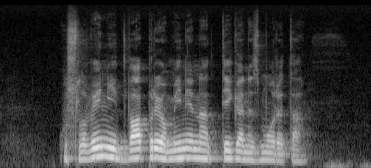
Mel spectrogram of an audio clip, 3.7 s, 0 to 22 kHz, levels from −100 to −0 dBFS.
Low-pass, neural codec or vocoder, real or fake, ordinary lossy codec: 19.8 kHz; none; real; none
